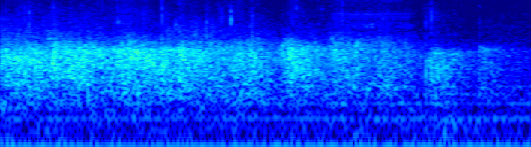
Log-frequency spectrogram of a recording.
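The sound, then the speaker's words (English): A church audience applauds with steady, dense hand clapping for the Lord that holds at an even, fairly loud level, then gradually thins and softens toward the end. No one speaks over it. “And I believe the Lord deserves a hand clap for that.”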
